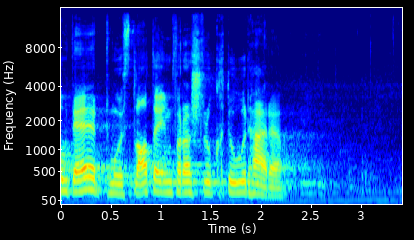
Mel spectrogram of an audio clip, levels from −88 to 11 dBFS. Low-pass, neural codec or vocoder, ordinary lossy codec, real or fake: 14.4 kHz; vocoder, 48 kHz, 128 mel bands, Vocos; none; fake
